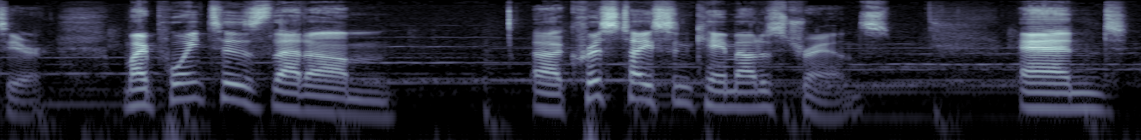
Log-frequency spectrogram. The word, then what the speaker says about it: Kris Tyson: So the person in question is Chris Tyson. This is both, basically the name's pronunciation hasn't changed, but the spelling has.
